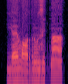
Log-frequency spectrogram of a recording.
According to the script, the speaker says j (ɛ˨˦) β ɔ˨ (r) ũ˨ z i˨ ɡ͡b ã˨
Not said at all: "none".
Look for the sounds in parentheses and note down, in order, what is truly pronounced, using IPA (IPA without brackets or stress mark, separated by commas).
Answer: ɛ˨˦, r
